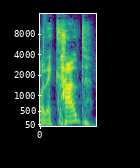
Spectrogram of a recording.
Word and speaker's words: The Cult: Prácticamente bajo la lluvia que nos está acompañando ahora en la capital vizcaína, este Rain de The Cult, o The Cult, para pronunciarlo bien.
